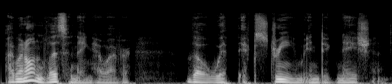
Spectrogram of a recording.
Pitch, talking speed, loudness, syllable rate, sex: 95 Hz, 140 wpm, -20 LUFS, 5.7 syllables/s, male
